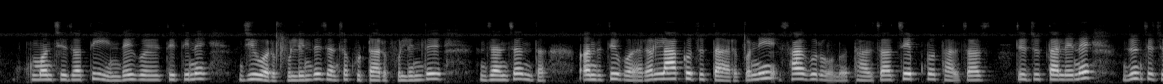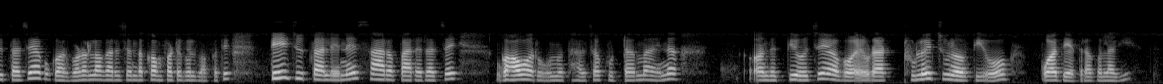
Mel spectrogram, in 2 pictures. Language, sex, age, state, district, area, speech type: Nepali, female, 18-30, West Bengal, Kalimpong, rural, spontaneous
